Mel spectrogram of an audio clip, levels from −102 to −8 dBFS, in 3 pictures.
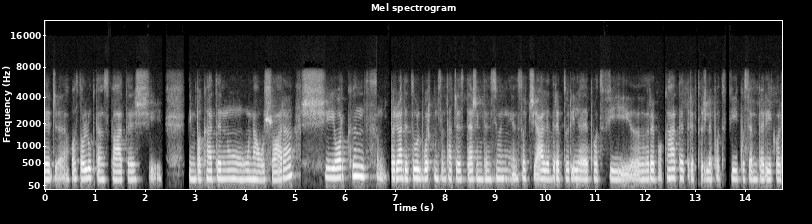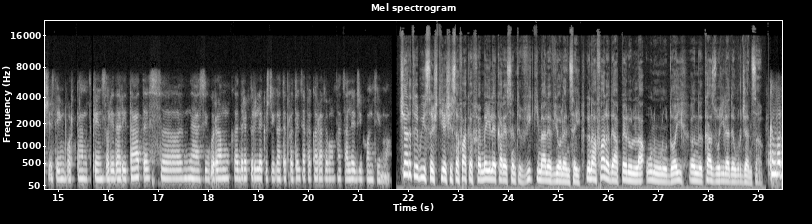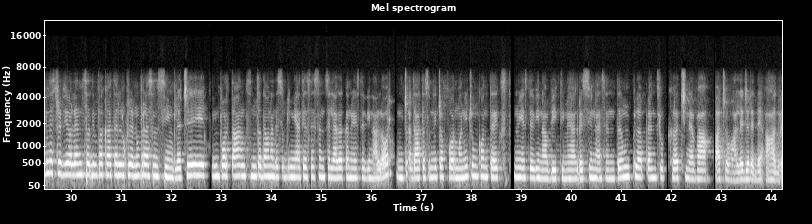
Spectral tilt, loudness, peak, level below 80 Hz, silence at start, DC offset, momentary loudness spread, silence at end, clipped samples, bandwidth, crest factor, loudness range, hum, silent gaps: -6.5 dB/octave; -15 LUFS; 0 dBFS; -52 dBFS; 0 s; under 0.1%; 9 LU; 0 s; under 0.1%; 17.5 kHz; 14 dB; 7 LU; none; 2.35-2.40 s, 2.79-2.87 s, 13.63-13.67 s, 21.71-21.76 s, 38.80-38.85 s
